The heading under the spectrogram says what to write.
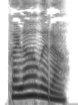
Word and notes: ಗಲವಾರ: kannada

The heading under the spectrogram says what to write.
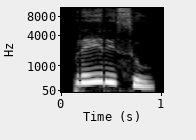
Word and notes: ಪ್ರೇರಿಸು: Kannada

